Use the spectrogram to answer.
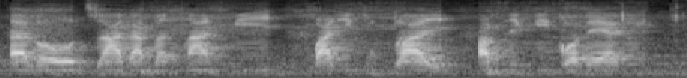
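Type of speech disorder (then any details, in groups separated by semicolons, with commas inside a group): Electrolarynx speech; laryngeal surgery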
